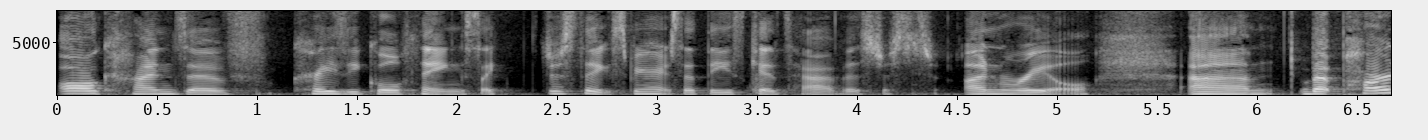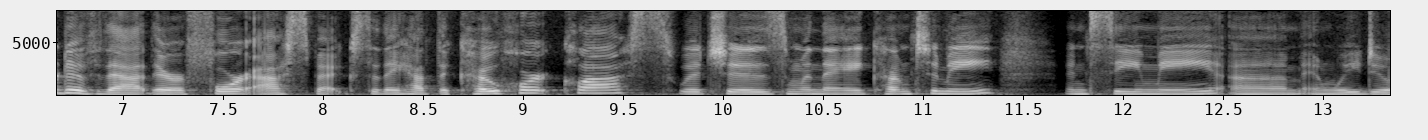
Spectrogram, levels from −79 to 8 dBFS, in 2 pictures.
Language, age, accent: English, 20-39, American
